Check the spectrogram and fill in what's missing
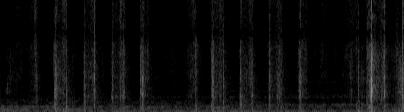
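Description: A tarot deck is shuffled and covered by hand, giving a string of crisp card riffles and soft slaps at an uneven pace, close and quiet, with no speech.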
